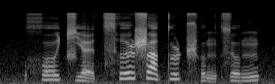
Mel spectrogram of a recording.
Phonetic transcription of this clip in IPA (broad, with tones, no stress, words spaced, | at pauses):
xo˦ʊ̯t͡ɕjɛ̰˨˩ t͡sʰɹ̩˦ʂä˥˨ t̪u˦ʈ͡ʂʰʊ̰˨˩ŋt͡sʊ˨˦ŋ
